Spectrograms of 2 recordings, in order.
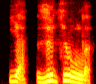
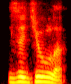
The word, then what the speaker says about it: Zejula: of the pill is called Zejula, and it's pronounced Zejula. It's spelled Z as in zebra, E as in egg, J as in jelly, U as in up, L as in lip, A is an apple, Zejula.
